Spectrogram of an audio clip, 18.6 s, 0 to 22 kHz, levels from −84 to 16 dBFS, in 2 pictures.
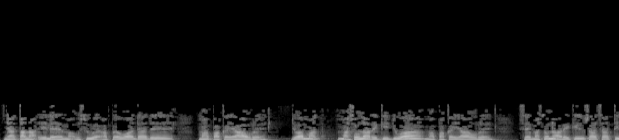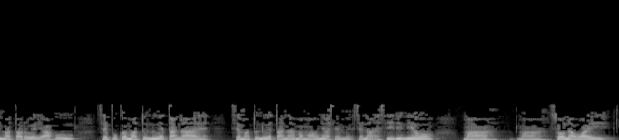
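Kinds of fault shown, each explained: MP3 compression: The speech is likely heavily compressed with MP3, and the encoder ran so short of bits that it cut the treble and dropped quiet frequency detail throughout, which fits a very low bitrate near 16 kbps. Nothing survives above 5.6 kHz, so s sounds lose their edge and the sound turns watery and swirly. A spectrogram shows a flat ceiling at 5.6 kHz and speckled patches flickering on and off below it, while the waveform shows smeared onsets.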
